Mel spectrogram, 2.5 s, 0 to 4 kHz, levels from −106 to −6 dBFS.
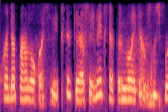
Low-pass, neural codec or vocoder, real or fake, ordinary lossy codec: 3.6 kHz; codec, 16 kHz, 1 kbps, FreqCodec, smaller model; fake; AAC, 24 kbps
